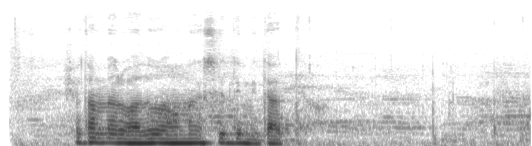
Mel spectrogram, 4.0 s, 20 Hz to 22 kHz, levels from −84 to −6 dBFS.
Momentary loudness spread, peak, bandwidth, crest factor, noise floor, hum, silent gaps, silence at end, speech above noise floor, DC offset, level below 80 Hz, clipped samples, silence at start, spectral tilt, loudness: 26 LU; -14 dBFS; 10.5 kHz; 16 dB; -50 dBFS; none; none; 0 s; 24 dB; under 0.1%; -58 dBFS; under 0.1%; 0.25 s; -8.5 dB/octave; -28 LUFS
